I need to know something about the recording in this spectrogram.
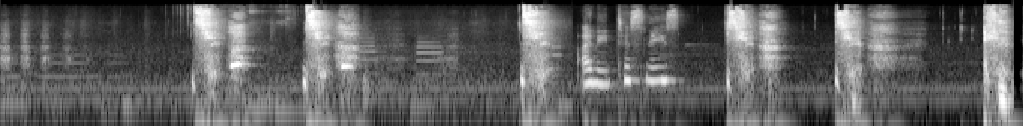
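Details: Adult who says they have been sneezing since a nasal swab and calls themself allergic: several sharp, forceful sneezes in a row with short gasps and vocal sounds between them, faint background hum; repeated sneezing.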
